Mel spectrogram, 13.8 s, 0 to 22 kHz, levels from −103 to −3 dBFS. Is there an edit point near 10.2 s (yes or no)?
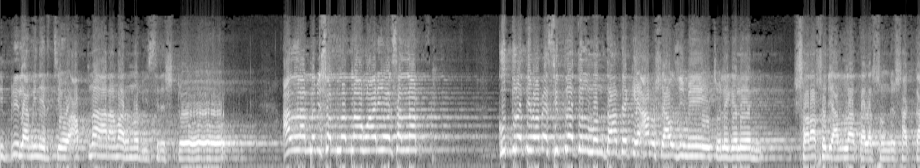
no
